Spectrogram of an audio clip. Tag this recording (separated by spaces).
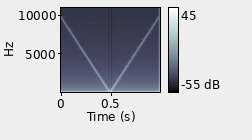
clothoid euler function spiral synthesis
